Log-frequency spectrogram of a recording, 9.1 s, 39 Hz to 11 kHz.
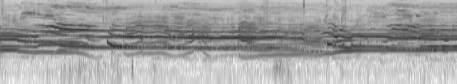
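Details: Several captive wolves at Asahiyama Zoo, Japan, howling together on 8 March 2012 at 15:15 as closing time begins, reacting to a woman's announcement; long overlapping steady and gliding tones weave densely without pause.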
